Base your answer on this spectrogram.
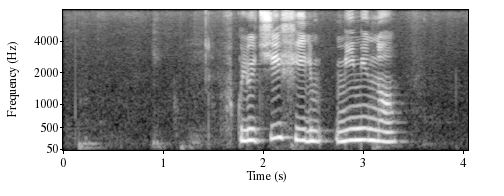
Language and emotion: Russian, neutral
